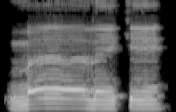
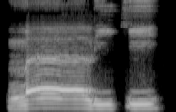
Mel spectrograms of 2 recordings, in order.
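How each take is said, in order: First: The vowels after l and k sound like e. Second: The vowels after l and k sound like i. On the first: The speaker calls it wrong. "tidak menyempurnakan harokat kasroh pada huruf lam dan kaf" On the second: The speaker calls it right. "harusnya maliki"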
